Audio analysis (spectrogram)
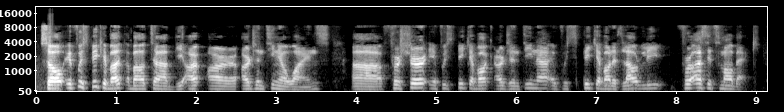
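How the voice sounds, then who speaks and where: A man hosting a casual podcast about wine, talking haltingly with many restarts and fillers. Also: on the high side, sharp tone. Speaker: podcast host, wine enthusiast.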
